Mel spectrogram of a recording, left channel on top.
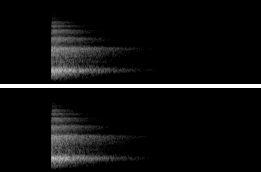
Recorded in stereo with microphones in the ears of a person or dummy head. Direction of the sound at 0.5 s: Centre (ahead or behind).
